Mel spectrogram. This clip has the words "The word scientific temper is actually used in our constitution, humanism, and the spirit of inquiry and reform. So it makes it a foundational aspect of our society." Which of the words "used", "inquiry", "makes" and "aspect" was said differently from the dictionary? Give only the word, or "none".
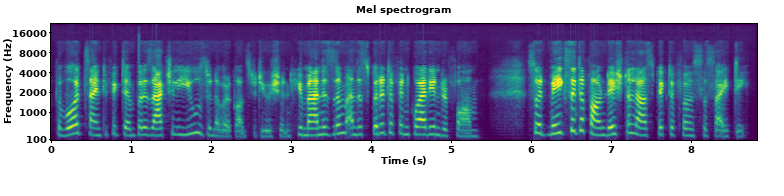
none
